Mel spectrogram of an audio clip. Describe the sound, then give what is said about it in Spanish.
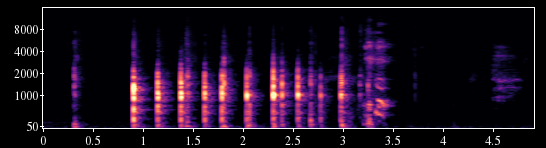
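A single knock on a closed door, then a quick, steady run of about a dozen sharp knocks, fairly loud, trailing off into near silence. “Cuando el pequeño conejo blanco volvió a su casa, se encontró con la puerta cerrada y llamó.”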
